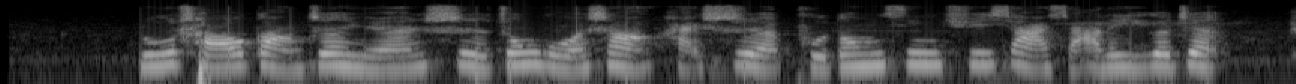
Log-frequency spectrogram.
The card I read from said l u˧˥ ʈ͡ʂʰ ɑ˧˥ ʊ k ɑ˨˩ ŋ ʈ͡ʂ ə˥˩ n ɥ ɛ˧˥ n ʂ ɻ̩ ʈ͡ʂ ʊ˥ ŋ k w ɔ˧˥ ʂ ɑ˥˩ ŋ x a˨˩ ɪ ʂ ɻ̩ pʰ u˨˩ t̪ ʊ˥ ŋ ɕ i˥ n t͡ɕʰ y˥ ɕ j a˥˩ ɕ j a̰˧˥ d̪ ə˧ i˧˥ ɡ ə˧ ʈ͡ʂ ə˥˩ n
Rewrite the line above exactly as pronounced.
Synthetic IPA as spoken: l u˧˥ ʈ͡ʂʰ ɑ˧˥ ʊ k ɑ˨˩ ŋ ʈ͡ʂ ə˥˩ n ɥ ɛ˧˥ n ʂ ɻ̩ ʈ͡ʂ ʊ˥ ŋ k w ɔ˧˥ ʂ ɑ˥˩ ŋ x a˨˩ ɪ ʂ ɻ̩ pʰ u˨˩ t̪ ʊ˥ ŋ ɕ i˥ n t͡ɕʰ y˥ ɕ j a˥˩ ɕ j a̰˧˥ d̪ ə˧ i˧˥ ɡ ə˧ ʈ͡ʂ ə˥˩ n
